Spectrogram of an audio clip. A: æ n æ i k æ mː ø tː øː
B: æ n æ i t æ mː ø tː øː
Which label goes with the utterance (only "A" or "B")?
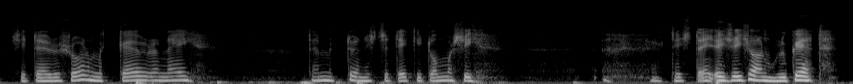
B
